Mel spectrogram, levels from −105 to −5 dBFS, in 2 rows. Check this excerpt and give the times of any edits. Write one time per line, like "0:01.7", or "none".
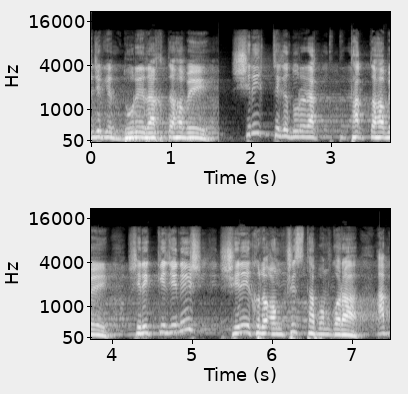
none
